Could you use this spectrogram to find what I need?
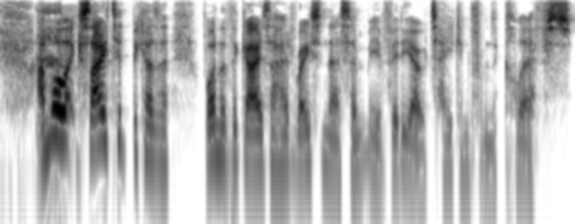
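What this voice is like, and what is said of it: Usual voice. Nothing is said of it.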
